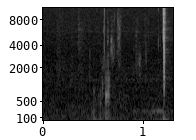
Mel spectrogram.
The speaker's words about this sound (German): Moment. Da müssen Sie erstmal schlucken. Das, ne? war, das war gemeint, ich hatte gerade was getrunken und dann kommen Sie mit dem.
